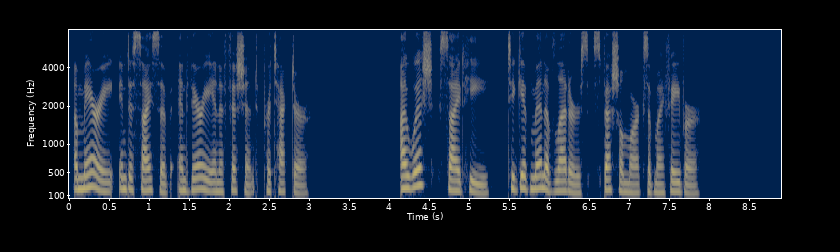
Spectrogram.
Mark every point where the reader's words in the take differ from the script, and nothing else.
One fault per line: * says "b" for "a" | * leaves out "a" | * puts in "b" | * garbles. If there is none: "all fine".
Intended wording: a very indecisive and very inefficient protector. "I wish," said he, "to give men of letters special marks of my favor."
* says "merry" for "very"
* says "sighed" for "said"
